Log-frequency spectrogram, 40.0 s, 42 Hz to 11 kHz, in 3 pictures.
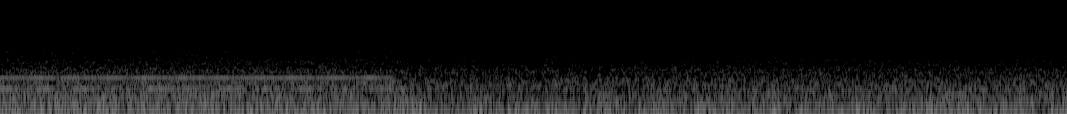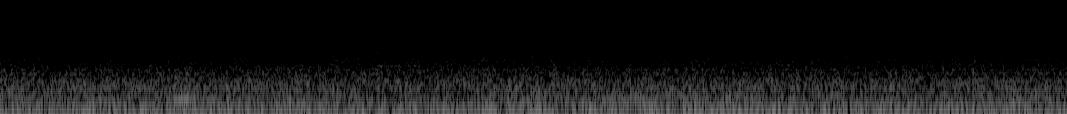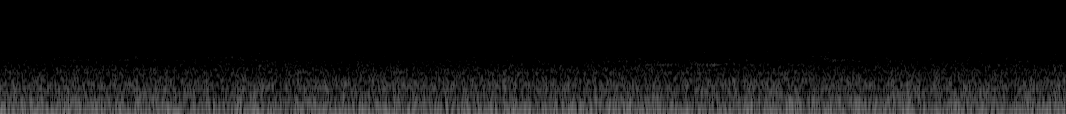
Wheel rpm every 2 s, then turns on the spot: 0, 0, 0, 0, 0, 0, 0, 0, 0, 0, 0, 0, 0, 0, 0, 0, 0, 0, 0, 0.
none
